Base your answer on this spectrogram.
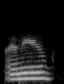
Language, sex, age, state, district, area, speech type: Goan Konkani, female, 18-30, Goa, Murmgao, urban, conversation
